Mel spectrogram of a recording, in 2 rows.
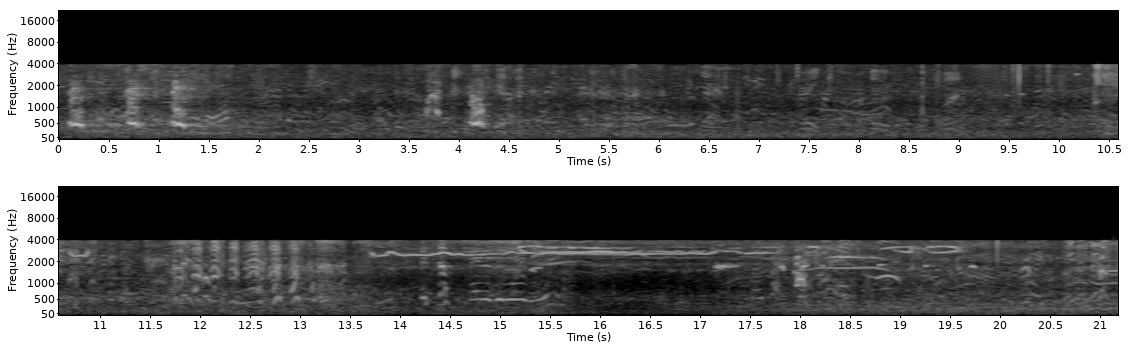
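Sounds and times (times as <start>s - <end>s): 
murmur of a flash mob of people talking in a mall: 0.0s - 21.1s
dogs barking excitedly at a flash mob in a mall: 0.1s - 1.4s, 4.2s - 4.4s
laughter: 3.7s - 6.1s, 10.2s - 21.1s.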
